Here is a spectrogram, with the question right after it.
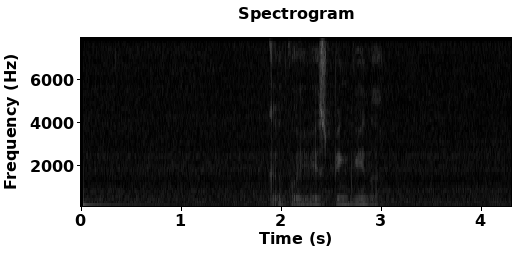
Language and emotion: Russian, sad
